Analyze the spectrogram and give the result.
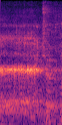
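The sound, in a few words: voice actor imitating a cartoon belch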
